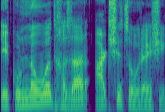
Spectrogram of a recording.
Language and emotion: Goan Konkani, neutral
